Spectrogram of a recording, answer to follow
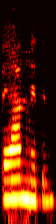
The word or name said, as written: begenmedim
